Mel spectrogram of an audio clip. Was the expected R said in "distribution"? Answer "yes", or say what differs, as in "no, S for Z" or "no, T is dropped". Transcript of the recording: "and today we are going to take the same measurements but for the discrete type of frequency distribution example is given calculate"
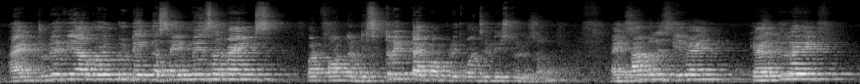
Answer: no, R is dropped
